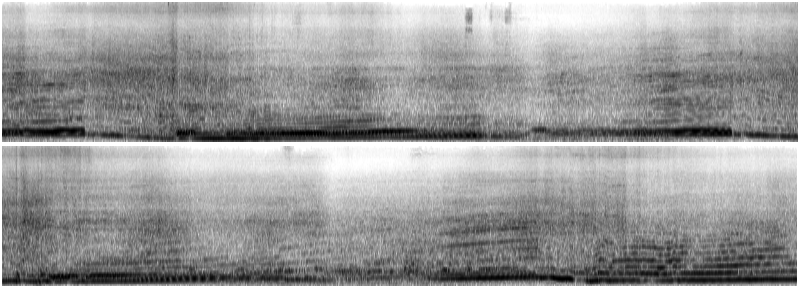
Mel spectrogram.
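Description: Renault Clio racing cars' four-cylinder engines accelerating hard uphill, several cars passing one after another. Each engine note climbs and then drops sharply at every upshift.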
